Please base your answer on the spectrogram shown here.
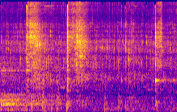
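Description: Egg and potato curry sizzles as it is stirred in a pan, a steady frying hiss broken by a few sharp utensil scrapes and taps against the pan.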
